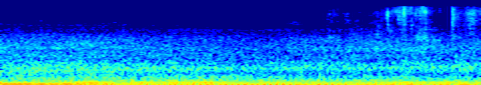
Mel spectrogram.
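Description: A steady low machine hum, its pitch stepping up about half a second in, over a faint hiss.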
